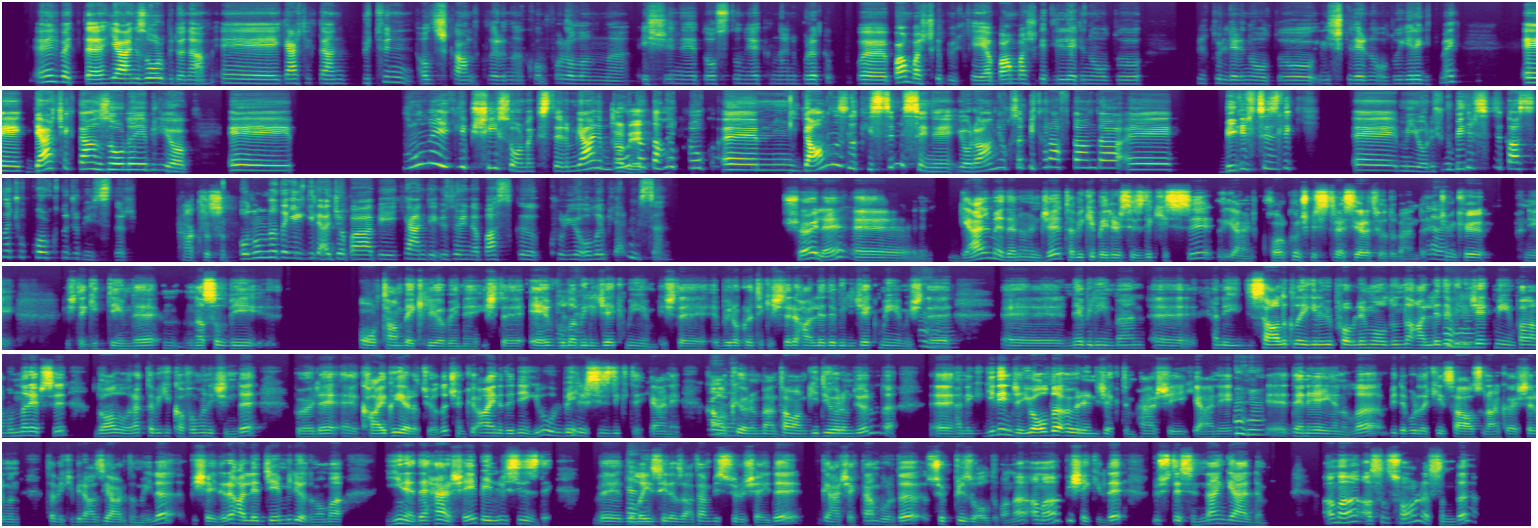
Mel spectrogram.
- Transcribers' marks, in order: tapping; other background noise
- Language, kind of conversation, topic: Turkish, advice, Eşim zor bir dönemden geçiyor; ona duygusal olarak nasıl destek olabilirim?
